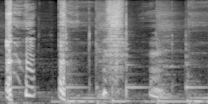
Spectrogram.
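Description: Background film score with a steady low tone, over which a man makes two short, breathy vocal noises about a second apart, cough-like sounds, along with a few brief voiced sounds.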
